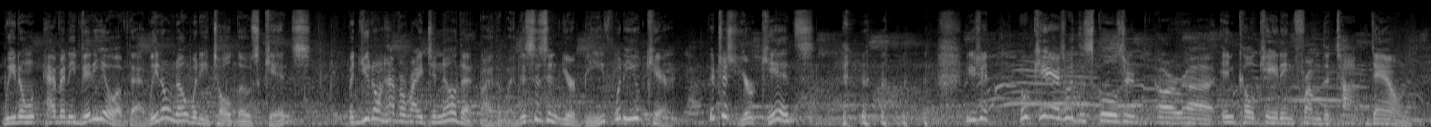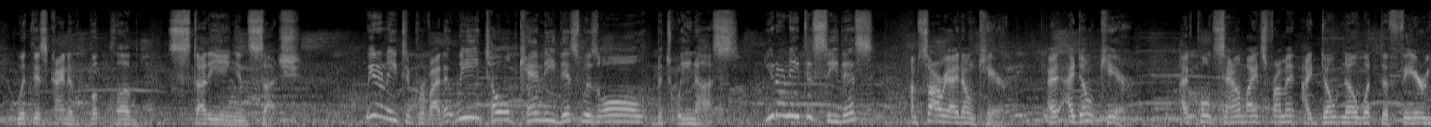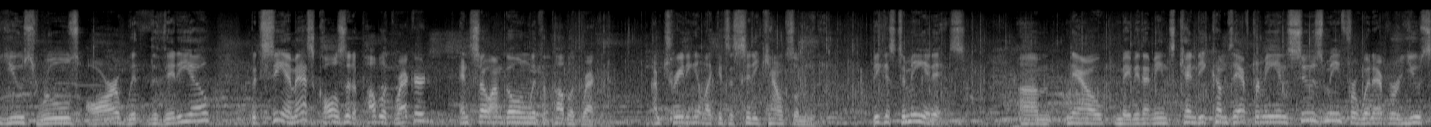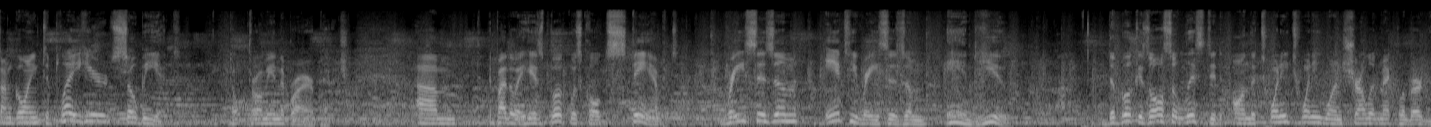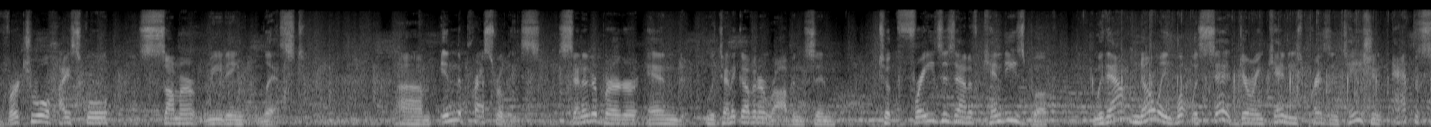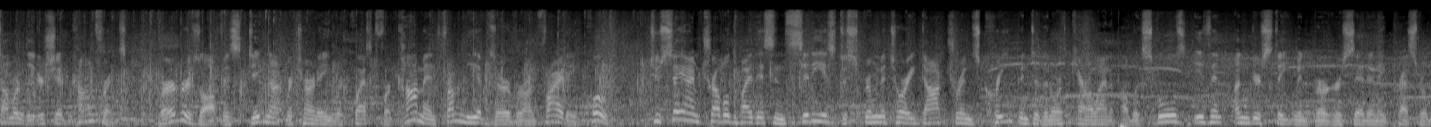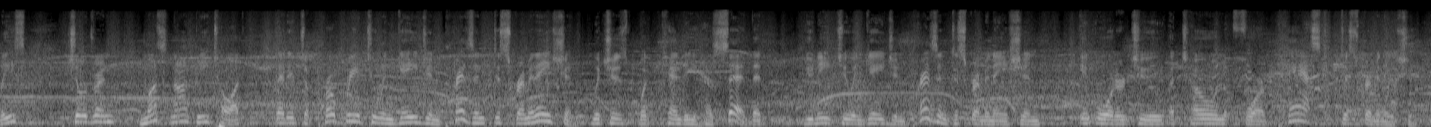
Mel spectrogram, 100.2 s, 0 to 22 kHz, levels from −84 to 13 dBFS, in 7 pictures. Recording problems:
chatter from many people; loud; throughout; 7 dB below the speech

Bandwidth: 15 kHz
